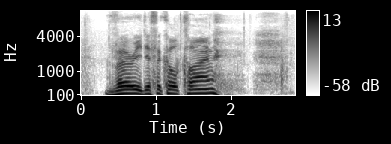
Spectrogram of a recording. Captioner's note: breathing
